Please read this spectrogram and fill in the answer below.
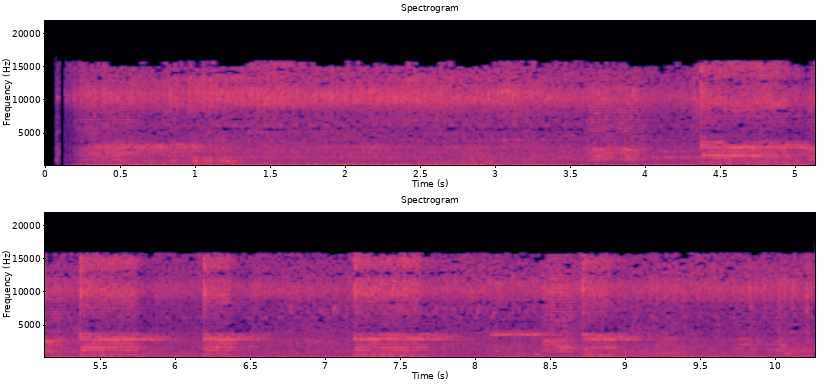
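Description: Street traffic and crowd noise with a steady low drone underneath. From about four seconds in, a vehicle horn gives six short toots.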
